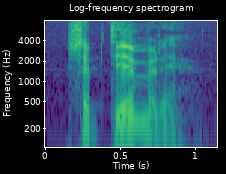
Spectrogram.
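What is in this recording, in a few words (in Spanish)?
"septiembre", Spanish; laboratori fonetica; oclusives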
